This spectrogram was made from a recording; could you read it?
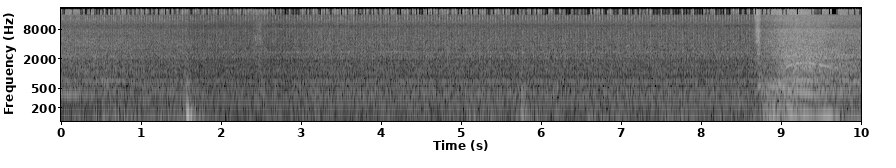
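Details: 2024 Mitsubishi Xpander GLS, previously would not start, after battery terminals reconnected: catches cleanly after a brief crank, steady even idle, then a quick smooth rev; normal start and idle.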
